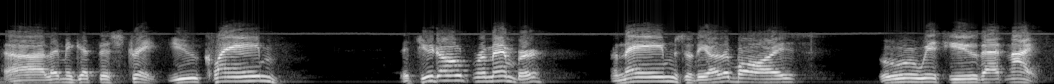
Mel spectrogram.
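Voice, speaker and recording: A man's voice: a little high, pushed and bright. A man acting a methodical courtroom attorney, formal and persistent in questioning, in an old-time radio drama. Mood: pointed, skeptical. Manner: formal, deliberate, probing. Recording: dull lo-fi vintage radio recording.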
